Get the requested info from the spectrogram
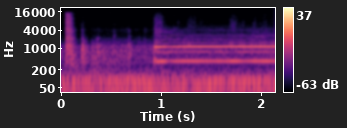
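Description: Truck horn: one steady, held blast that starts about a second in.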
